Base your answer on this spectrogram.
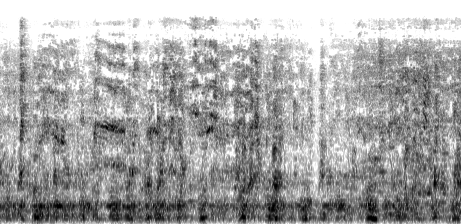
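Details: Hungry piglets at feeding time, producing overlapping short squeaks and deep grunts in irregular bursts against a noisy, busy background.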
